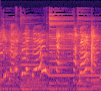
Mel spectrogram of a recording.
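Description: Young children's high-pitched calls and squeals as they play, over background music with long held notes.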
